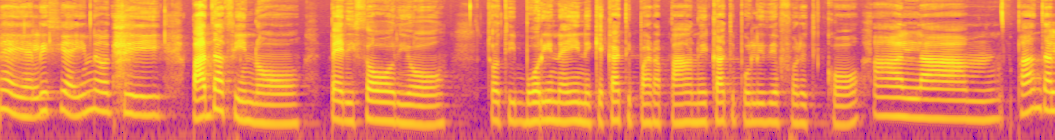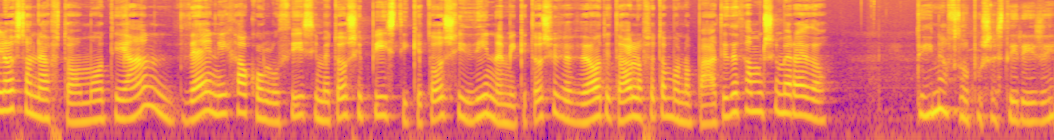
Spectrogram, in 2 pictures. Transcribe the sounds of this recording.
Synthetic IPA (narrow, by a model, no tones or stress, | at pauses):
ne̞iɐliθçɐine̞o̞t̪ipɐnd̪ɐfino̞ | pe̞ɾiθo̞ɾio̞ | t̪oot̪ibo̞ɾinɐine̞ce̞kɐt̪ipɐɾɐpɐno̞ikɐt̪ipo̞liðiɐfo̞ɾe̞t̪i̥ko̞ɐlɐ | pɐnd̪ɐle̞ost̪o̞ne̞ɐft̪o̞muo̞t̪iɐnðe̞nixɐːko̞luθisime̞t̪o̞sipist̪ice̞t̪o̞siðinɐmice̞t̪o̞sive̞ve̞o̞t̪it̪ɐo̞loɐft̪o̞t̪o̞mo̞no̞pɐt̪iðe̞θɐmunsime̞ɾɐe̞ðo̞ | t̪iineɐft̪o̞pusest̪iɾizi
